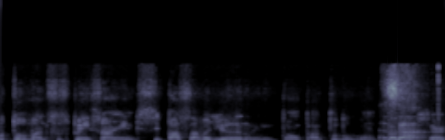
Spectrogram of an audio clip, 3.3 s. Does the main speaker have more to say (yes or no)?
no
